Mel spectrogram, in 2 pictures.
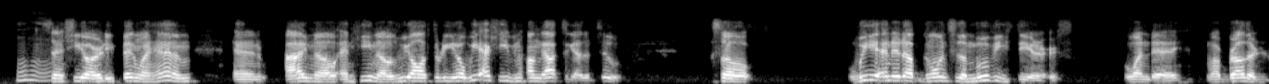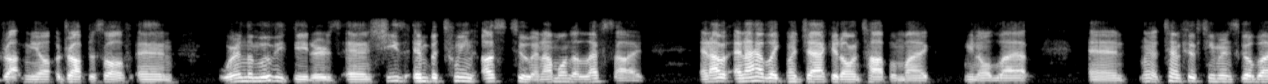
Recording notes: he called in to talk all about it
